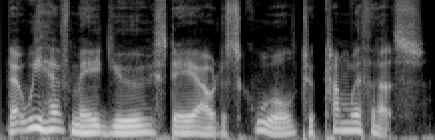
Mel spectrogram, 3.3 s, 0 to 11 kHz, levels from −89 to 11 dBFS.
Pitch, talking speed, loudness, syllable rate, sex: 130 Hz, 240 wpm, -15 LUFS, 4.2 syllables/s, male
